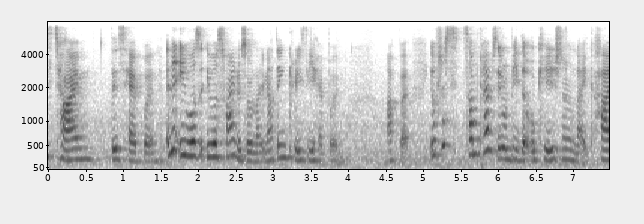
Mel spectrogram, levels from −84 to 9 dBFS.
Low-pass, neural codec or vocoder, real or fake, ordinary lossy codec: 7.2 kHz; none; real; none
